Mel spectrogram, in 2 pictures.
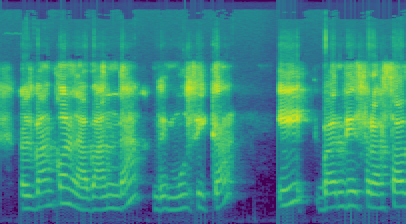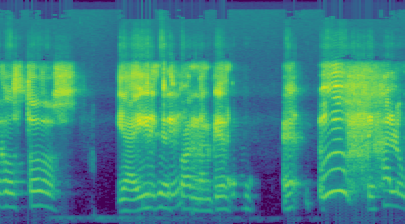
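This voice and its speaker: A woman with a fairly high pitch speaks at a fairly slow pace. Her intonation is fairly even. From Mexico, Oaxaca city. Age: 40s. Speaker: interviewee on local traditions. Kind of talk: casual interview. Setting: remote call. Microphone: poor audio.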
